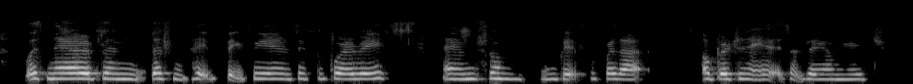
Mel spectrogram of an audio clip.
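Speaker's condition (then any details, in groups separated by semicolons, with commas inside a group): Cerebral palsy; affects balance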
